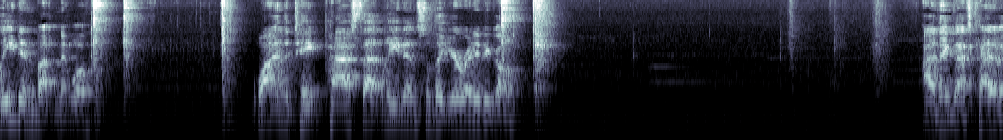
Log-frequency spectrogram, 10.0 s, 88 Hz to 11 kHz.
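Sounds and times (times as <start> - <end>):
cassette deck running: 0.0 - 5.6.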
